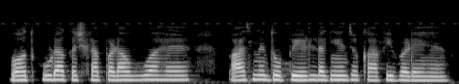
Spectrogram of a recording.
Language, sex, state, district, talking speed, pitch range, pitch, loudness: Hindi, female, Uttar Pradesh, Lalitpur, 210 wpm, 200-210 Hz, 205 Hz, -15 LUFS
